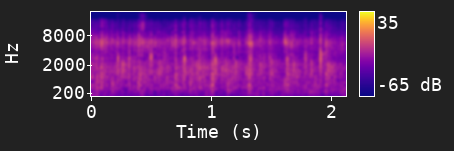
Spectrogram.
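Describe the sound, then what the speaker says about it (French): An audience claps at a Guadeloupe cycling tour presentation, with brisk individual hand claps standing out sharply from the crowd's brief, lively applause. "je vous invite à applaudir très très fort, s'il vous plaît,"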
